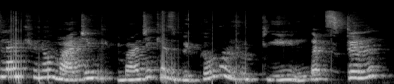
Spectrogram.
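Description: From 1.88 s to 3.31 s the speech picks up CD scratch ticks: seven small clicks, roughly four a second, each just a few milliseconds long. A blemish on the disc defeated the error correction once per revolution, so the player patched or muted those samples.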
